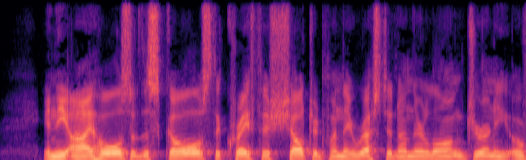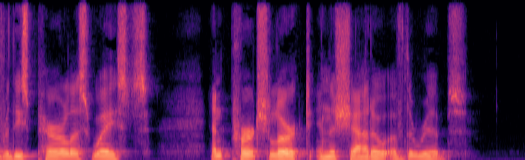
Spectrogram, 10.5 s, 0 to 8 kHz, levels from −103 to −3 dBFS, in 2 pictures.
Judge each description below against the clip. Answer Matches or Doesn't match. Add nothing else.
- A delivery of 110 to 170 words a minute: Matches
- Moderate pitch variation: Doesn't match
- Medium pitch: Doesn't match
